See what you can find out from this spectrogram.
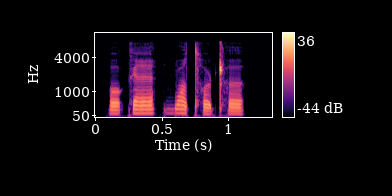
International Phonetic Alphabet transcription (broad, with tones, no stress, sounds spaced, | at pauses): ɔ˧ k æ˦ | b ɑ˦˨ tʰ ɔ˨ ʈʰ ʌ˧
